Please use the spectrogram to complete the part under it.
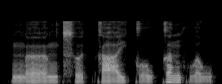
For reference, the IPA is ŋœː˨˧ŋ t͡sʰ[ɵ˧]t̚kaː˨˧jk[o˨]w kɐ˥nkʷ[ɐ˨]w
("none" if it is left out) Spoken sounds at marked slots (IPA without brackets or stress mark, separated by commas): ɵ˨˥, o˨, ɐ˨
